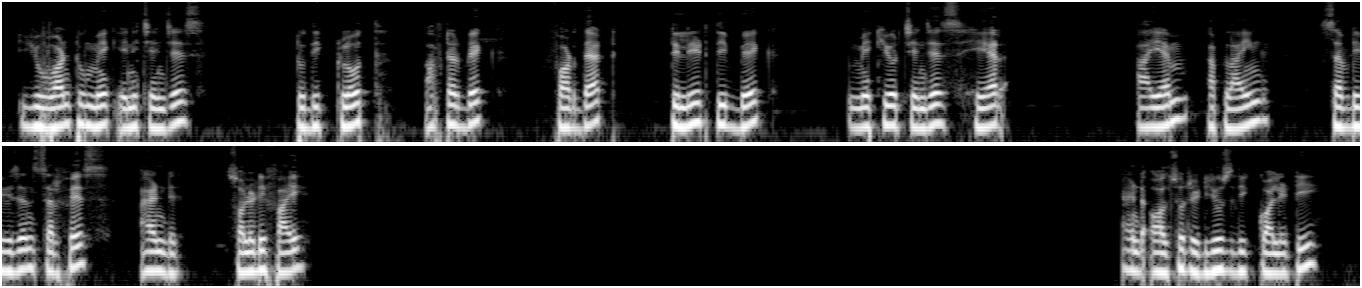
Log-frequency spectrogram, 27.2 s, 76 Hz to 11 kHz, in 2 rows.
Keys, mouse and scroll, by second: 0.6-1.7 scroll up 28, 2.8 scroll down 1, 3.0 space, 3.1 click, 3.9 click, 4.2 scroll up 4, 4.4-5.9 scroll down 12, 5.9-7.4 drag, 7.8 click, 11.0 scroll up 2, 11.2-12.0 scroll down 1, 12.0 click, 12.7 click, 14.2 click, 14.5-14.8 scroll down 6, 15.1 click, 15.9 KP_0, 16.4-16.7 scroll up 2, 16.4 middle drag, 16.7-17.4 middle drag, 17.4 click, 18.5 click, 18.8 KP_0, 19.2-19.7 middle drag, 19.7 scroll up 1, 19.7 middle drag, 19.8-20.4 scroll down 4, 20.4 middle click, 21.4 space, 22.3 KP_0, 23.1 KP_1, 23.3 space, 23.7 click, 24.2-24.6 middle drag, 24.6 KP_1, 25.8-26.6 scroll up 3.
